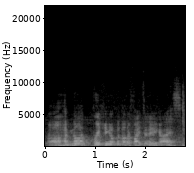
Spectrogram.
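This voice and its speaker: A man's voice: sits high, normal speed, lightly acted. A young man acting a hesitant, mild, good-natured character in a student stage play. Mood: mildly concerned. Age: young adult. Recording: echoey room, far mic, clear noise.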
